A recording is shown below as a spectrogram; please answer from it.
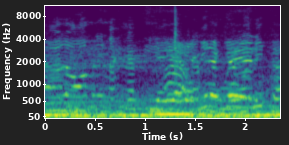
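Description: People talking in Spanish over a steady low rumble.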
